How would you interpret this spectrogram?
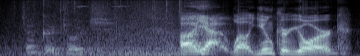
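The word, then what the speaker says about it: Junker Jörg: George uh yeah well junker yor uh junker George would be of course the English way to pronounce it um it means Squire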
